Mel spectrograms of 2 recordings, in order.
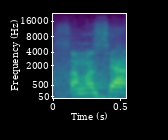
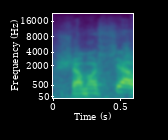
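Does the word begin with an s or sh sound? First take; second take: s; sh. First: The word begins with a plain s sound. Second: The word begins with an sh sound. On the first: "समस्या में दंत सकार है" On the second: "समस्या बोलते थे, तालव्य वाला"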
